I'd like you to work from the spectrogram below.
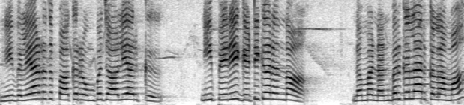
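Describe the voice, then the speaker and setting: In a cartoonish character voice, a woman speaks fairly slowly at an extremely high pitch, with ordinary pitch variation and very even loudness. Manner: gentle, warm.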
